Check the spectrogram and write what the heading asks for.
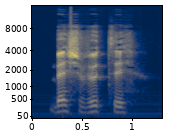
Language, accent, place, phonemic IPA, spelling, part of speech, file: French, France, Lyon, /bɛʃ.və.te/, bêcheveter, verb, LL-Q150 (fra)-bêcheveter.wav
- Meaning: 1. to upend (turn upside-down) 2. to place head-to-toe, head-to-tail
